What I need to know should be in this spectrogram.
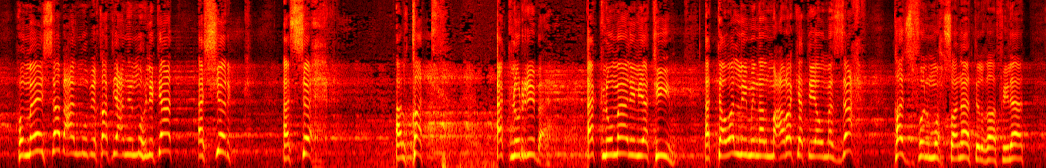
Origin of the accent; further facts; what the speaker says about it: Egypt; اللهم اجعل بلدنا مصر أمنا أمانا سخاء رخاء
